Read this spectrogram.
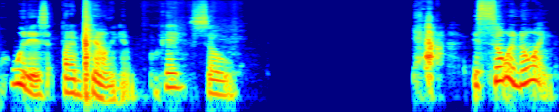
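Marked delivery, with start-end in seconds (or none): none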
